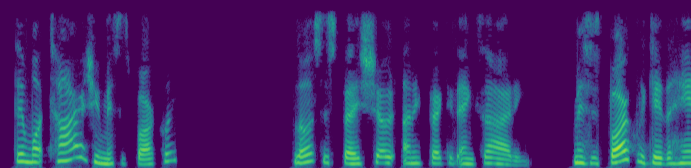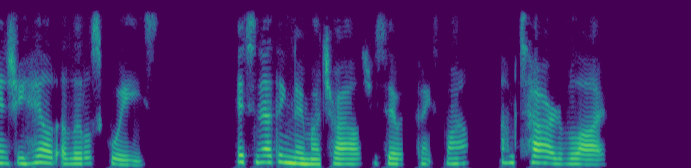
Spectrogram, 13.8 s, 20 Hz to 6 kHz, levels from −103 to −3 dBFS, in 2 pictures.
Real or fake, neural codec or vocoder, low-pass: real; none; 5.4 kHz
